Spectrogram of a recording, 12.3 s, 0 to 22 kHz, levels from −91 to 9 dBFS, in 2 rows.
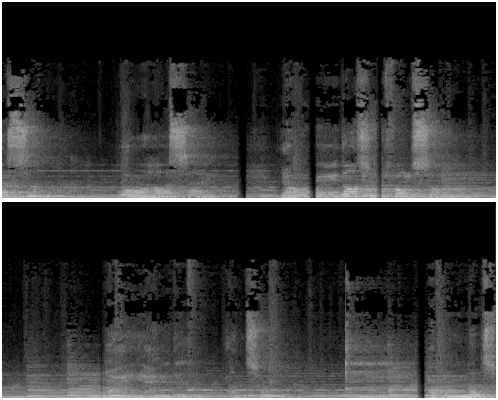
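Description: Three bursts of packet loss come early, at 2.95–3.07, 3.83–3.95 and 4.69–4.76 s. Each time, the receiver stretches the last bit of sound into a fading buzz or hiss for roughly 60 to 100 ms, then jumps ahead, with a similar stretch of audio simply gone.

At 7.40–7.44 s there's a short concealed packet loss. Only about 20 ms went missing, and the decoder papered over it by extending the preceding sound and blending back in, so you get a quick smear or wobble.

Then at 11.36–11.48 s there's one more burst of packet loss, like the first: about 100 ms of held, decaying sound, then a restart with about 100 ms skipped.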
